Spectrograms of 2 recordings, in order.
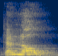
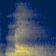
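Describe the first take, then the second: First: The k sound at the start is pronounced. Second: The k sound at the start is silent. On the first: It is read the way it is spelled. "the words is can now" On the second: It is said the way people actually speak. "but we are speaking now"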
